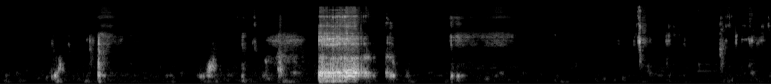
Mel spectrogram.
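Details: Burping during an ASMR late lunch of corn dogs and Doritos: crunching, chewing and smacking eating sounds, then one loud, drawn-out burp of about half a second.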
